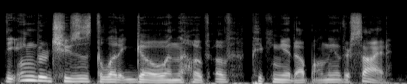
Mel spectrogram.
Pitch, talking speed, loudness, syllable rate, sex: 115 Hz, 265 wpm, -17 LUFS, 5.9 syllables/s, male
